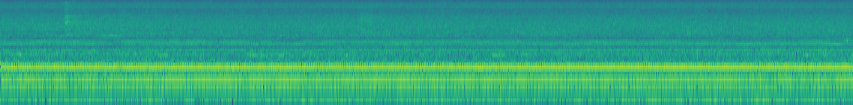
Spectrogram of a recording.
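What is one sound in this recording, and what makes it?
An overhead crane hums steadily as it lifts a load in a large echoing hall.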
